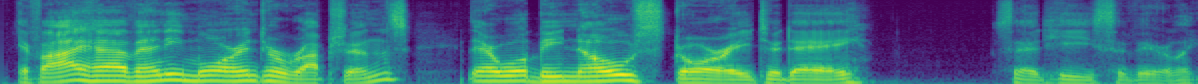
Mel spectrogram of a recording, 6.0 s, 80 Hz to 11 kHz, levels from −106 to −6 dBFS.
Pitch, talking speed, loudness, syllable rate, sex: 135 Hz, 160 wpm, -15 LUFS, 5.1 syllables/s, male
